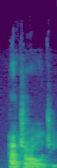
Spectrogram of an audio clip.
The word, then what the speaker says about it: Patchology: Next thing I got this giant box of the Clean AF makeup remover wipes by Patchology.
